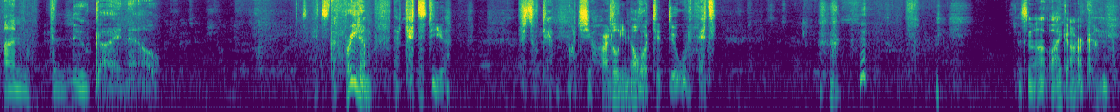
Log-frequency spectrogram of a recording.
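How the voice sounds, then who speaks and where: An actor playing an eccentric, unsettling former asylum inmate in a video game, awkwardly eager, with halting, theatrical delivery that swings between giggly and brooding. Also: male voice, lowish voice, wildly swooping pitch, vocal fry, a bit bright, full character voice. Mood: wistful, unsettling.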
